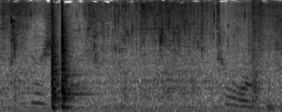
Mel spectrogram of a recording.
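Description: Water runs steadily from a tap into a sink as someone washes dishes while chatting, with two sharp clinks of dishes knocking together early on and faint clattering later, someone murmuring quietly in the background.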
